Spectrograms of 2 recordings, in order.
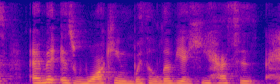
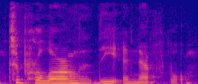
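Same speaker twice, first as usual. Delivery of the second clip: usual speaking voice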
